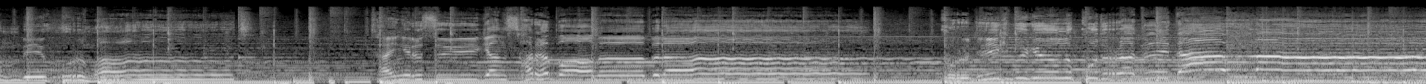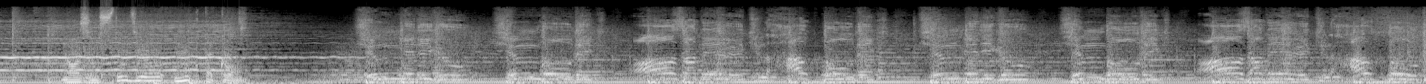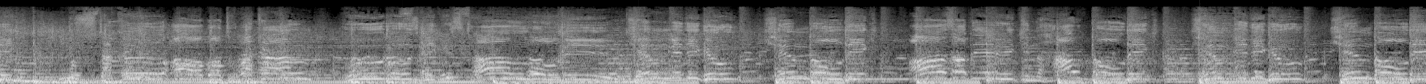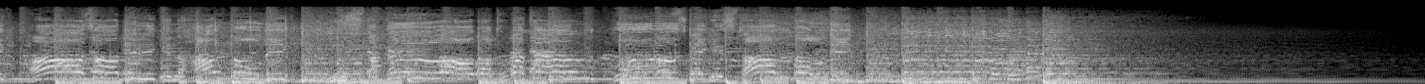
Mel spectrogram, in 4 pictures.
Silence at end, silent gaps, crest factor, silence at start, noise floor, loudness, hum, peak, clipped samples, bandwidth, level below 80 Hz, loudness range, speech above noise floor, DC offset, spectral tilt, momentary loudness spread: 1.5 s; none; 10 dB; 0 s; -43 dBFS; -11 LUFS; none; 0 dBFS; 0.1%; 16.5 kHz; -20 dBFS; 6 LU; 33 dB; under 0.1%; -4.5 dB/octave; 9 LU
